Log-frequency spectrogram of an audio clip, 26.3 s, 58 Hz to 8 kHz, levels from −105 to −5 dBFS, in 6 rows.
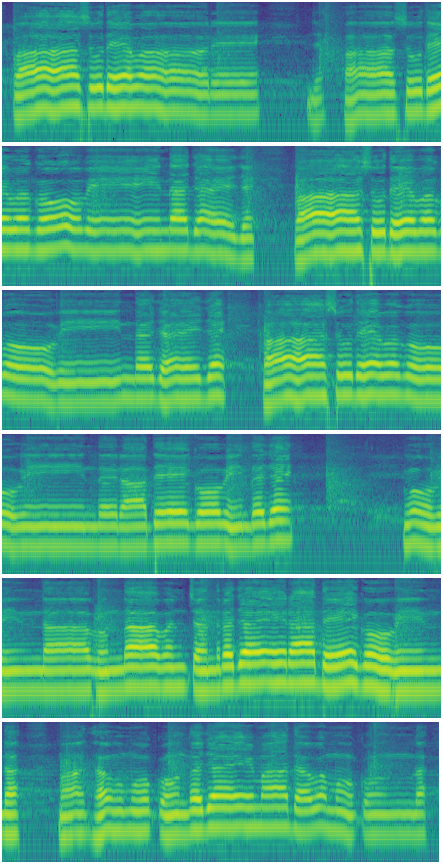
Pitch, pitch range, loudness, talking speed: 175 Hz, 155-195 Hz, -19 LUFS, 55 wpm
